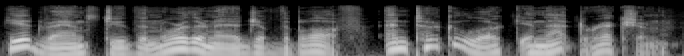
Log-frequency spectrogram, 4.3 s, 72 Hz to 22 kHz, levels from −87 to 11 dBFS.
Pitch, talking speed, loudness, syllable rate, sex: 115 Hz, 225 wpm, -18 LUFS, 5.5 syllables/s, male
